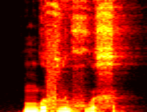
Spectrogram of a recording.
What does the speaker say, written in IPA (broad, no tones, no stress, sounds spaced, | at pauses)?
ŋʷ ɛ f l ʏ xʷ a x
